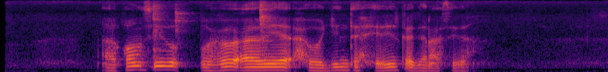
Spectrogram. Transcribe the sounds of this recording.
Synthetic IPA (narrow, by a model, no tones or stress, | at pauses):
ʔɑqɔːnsɪɣʊwʊħuːʕɑːwɪjaħɔːt͡ʃɪnt̪ʰɐħɪɾiːrkʰɐɡɐnʔa̰ʕsɪ̰ɣɐ̰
